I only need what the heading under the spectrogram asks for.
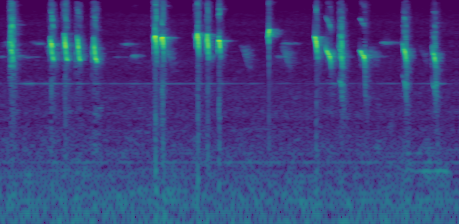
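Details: Brown-throated sunbird (konin), settled on a perch and singing its repertoire as a lure: clustered high chirps with a few downward-sliding notes, in uneven bursts.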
